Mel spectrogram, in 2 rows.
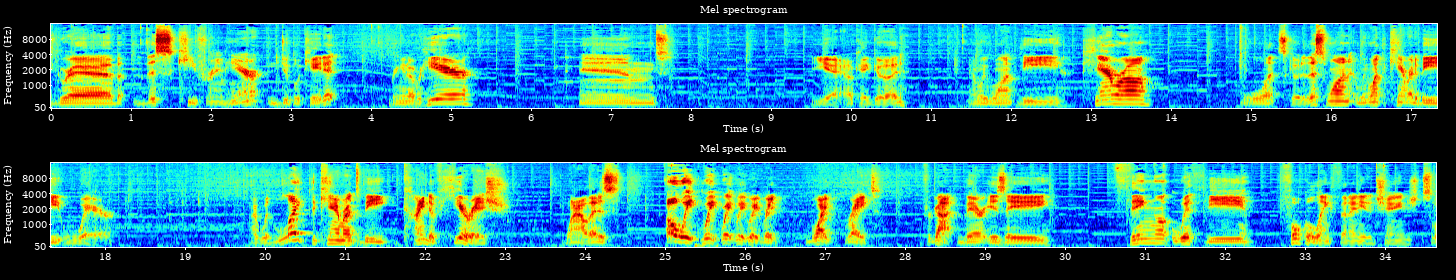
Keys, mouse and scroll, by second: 1.1 right click, 2.7 shift+d, 7.7-11.4 drag, 15.3 Right, 16.7 shift+`, 31.1 click, 34.2 click.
